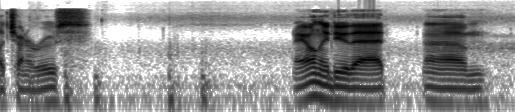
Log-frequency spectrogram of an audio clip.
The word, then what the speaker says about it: Chernarus: it i call it charnaroos i only do that um i only do that because that's what i truly believe it's it should be pronounced like um just like belarus you don't pronounce it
